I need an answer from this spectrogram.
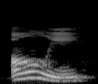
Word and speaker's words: only: thay vì xe máy Only Only Only âm này được phát âm là âm on ok không phải âm o nha nhờ bạn đọc only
